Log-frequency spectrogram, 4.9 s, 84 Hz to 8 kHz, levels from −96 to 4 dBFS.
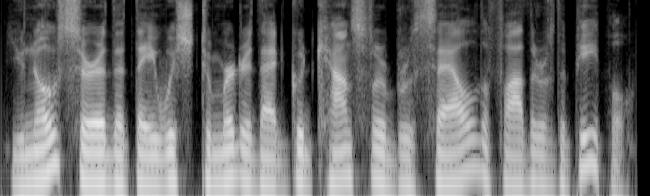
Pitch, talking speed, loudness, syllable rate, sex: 110 Hz, 210 wpm, -17 LUFS, 4.9 syllables/s, male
